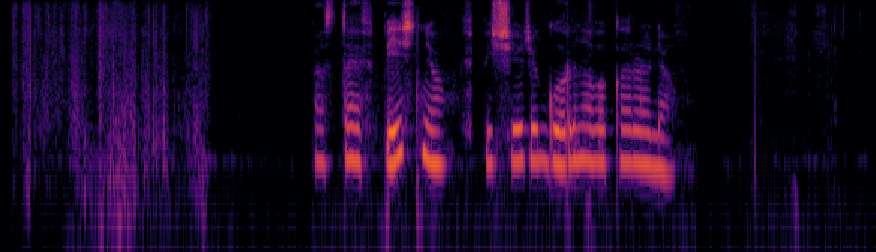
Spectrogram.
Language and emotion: Russian, neutral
